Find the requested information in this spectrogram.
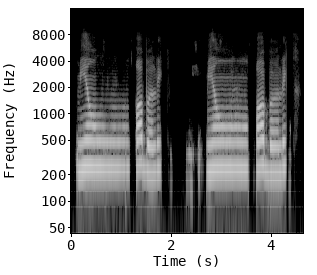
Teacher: Ikfa itu dia akan tebal dan tipis atau tipis tergantung dari nun sukunnya berhadapan dengan huruf apa. Kalau huruf yang dia huruf tebal kayak qof ya, maka tebal juga.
